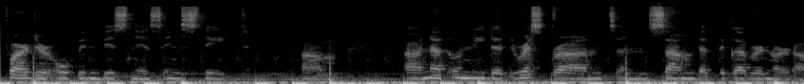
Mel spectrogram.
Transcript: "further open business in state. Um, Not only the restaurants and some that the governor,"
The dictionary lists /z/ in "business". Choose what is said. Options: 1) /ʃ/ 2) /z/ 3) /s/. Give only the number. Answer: 3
